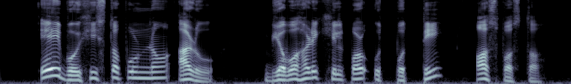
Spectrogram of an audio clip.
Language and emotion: Assamese, neutral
